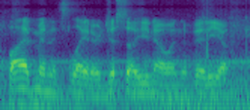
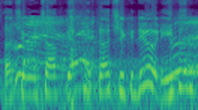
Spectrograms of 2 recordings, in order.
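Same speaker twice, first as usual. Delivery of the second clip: teasing; 10 semitones higher than usual. Real, not acted. Teasing friend who failed challenge.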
